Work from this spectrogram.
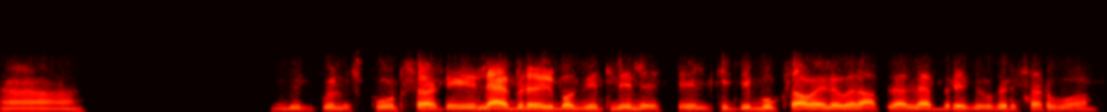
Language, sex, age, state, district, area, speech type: Marathi, male, 18-30, Maharashtra, Ratnagiri, rural, conversation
